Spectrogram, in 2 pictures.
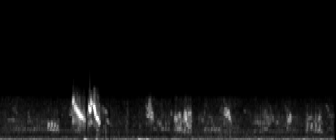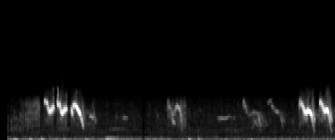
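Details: Eurasian skylark flight call recorded on the Halvergate Marshes, Norfolk, in winter: sharp, liquid chirrup calls in scattered bursts of two or three notes, over a faint low background hum.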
